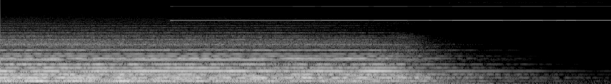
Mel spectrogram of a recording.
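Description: From about 1.70 s onward there's a USB whine, a thin, steady high tone sitting at 8 kHz that runs right through to the end. It comes from the USB bus pulling current in 125-microsecond microframes, and that rhythmic draw leaks into the audio path through the power or ground. It stays locked at one pitch and sits roughly 25 dB under the audio, so it's a faint, ever-present whistle.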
